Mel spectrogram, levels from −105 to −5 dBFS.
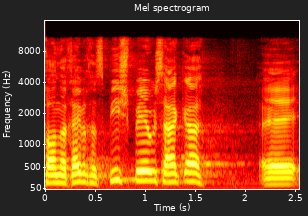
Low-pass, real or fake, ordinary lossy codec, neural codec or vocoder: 10.8 kHz; real; none; none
